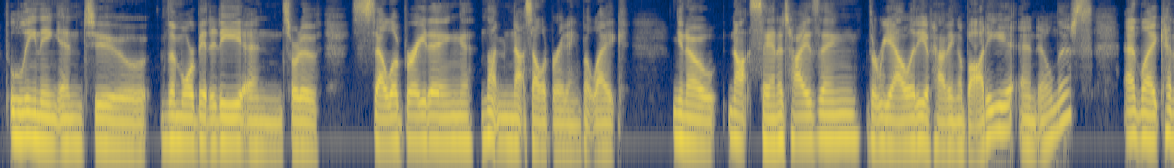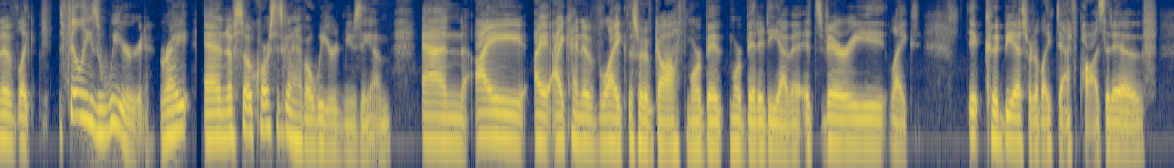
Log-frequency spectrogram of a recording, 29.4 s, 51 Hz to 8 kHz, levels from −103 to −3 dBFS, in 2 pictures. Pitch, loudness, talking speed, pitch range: 115 Hz, -18 LUFS, 145 wpm, 105-130 Hz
